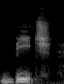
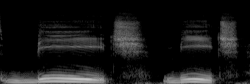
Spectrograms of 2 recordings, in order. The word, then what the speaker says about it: beach: I will say the word again, beach. If you listen, it's beach, beach. So when you see, the little insect called a bee, that's how it starts, beach.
